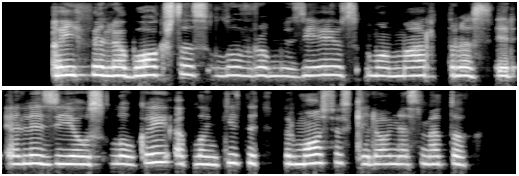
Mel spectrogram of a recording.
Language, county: Lithuanian, Vilnius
